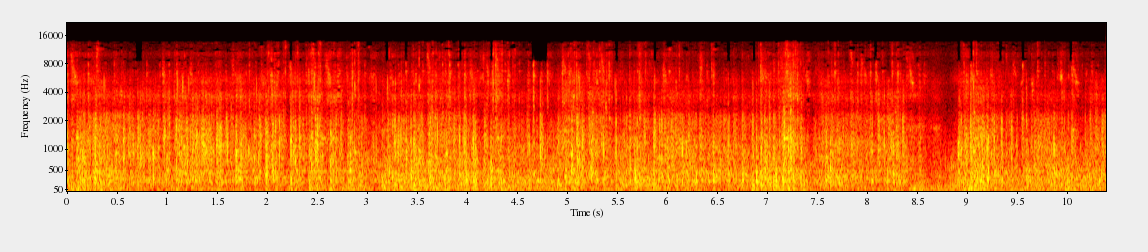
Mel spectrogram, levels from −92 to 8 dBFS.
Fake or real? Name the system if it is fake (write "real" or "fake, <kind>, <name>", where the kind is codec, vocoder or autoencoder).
real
